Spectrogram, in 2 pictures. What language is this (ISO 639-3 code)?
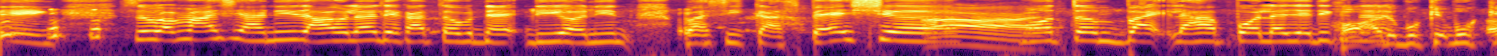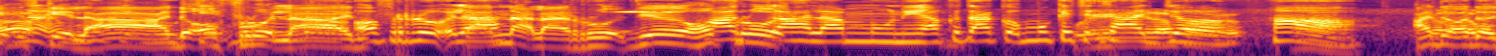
msa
